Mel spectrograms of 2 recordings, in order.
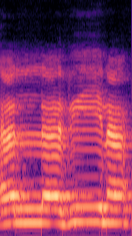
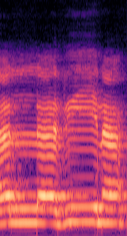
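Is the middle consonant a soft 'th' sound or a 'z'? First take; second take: soft th; soft th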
